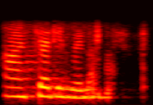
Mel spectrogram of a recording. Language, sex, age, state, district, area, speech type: Kannada, female, 30-45, Karnataka, Hassan, urban, conversation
